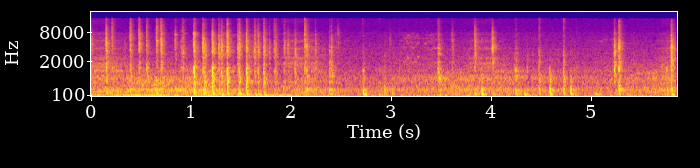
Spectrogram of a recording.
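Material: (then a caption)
Plastic. Long purple acrylic nails tap and click the buttons, thumbsticks and hollow plastic shell of a handheld white plastic Xbox-style game controller with rubber thumbsticks and colored face buttons, which lies on a grey hexagon-patterned mat. The result is a quick, irregular run of short, dry, bright clicks and taps that are dense at first and then more spaced out, with a faint low hum underneath.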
